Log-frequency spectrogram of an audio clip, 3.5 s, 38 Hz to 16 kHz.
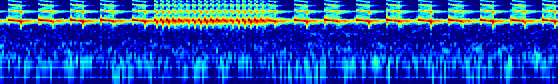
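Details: Beeper circuit board, from a board blown by 220V instead of 12V: clean high chirps about four per second, briefly speeding into a rapid trill, then steady again. Beeper working normally.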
